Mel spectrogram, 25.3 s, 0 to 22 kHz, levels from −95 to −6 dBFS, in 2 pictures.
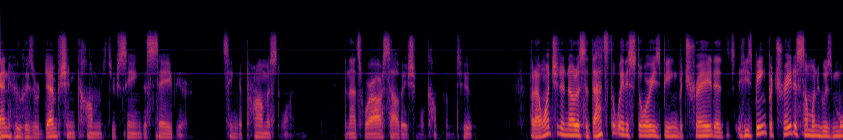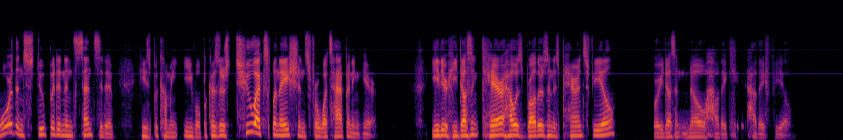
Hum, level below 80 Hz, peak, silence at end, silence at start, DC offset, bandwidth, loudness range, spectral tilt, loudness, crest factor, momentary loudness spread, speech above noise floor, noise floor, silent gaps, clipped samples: none; -76 dBFS; -12 dBFS; 0.8 s; 0 s; under 0.1%; 9 kHz; 12 LU; -4.5 dB/octave; -38 LUFS; 26 dB; 17 LU; 44 dB; -83 dBFS; none; under 0.1%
